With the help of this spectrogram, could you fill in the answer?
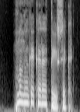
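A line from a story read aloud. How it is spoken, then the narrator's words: Laughing. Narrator (Russian): рассмеялась Белла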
